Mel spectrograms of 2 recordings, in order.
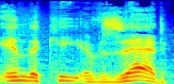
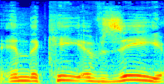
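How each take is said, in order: First: The letter Z is said the British way, zed. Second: The letter Z is said the American way, zee.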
